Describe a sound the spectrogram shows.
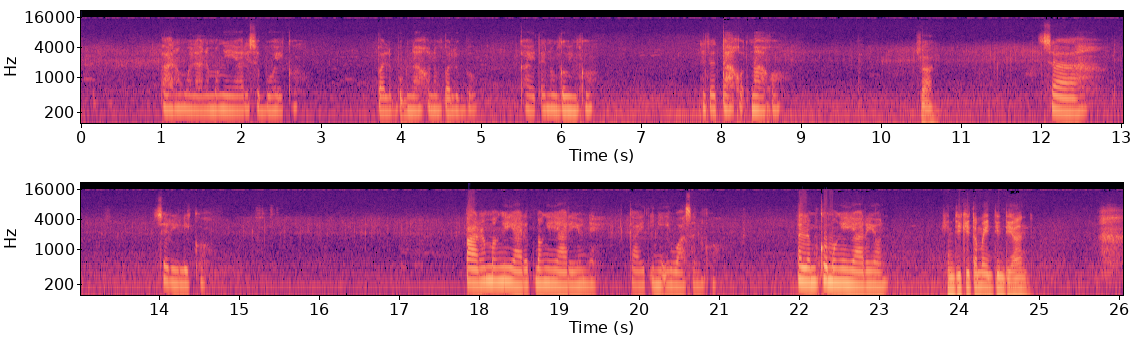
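A young man talks calmly and softly nearby.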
